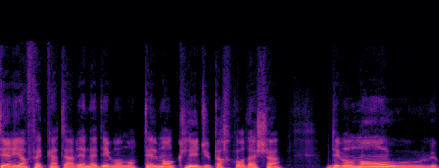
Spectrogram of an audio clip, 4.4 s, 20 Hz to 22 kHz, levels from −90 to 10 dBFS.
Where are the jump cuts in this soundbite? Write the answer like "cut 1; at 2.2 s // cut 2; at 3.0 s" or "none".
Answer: none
